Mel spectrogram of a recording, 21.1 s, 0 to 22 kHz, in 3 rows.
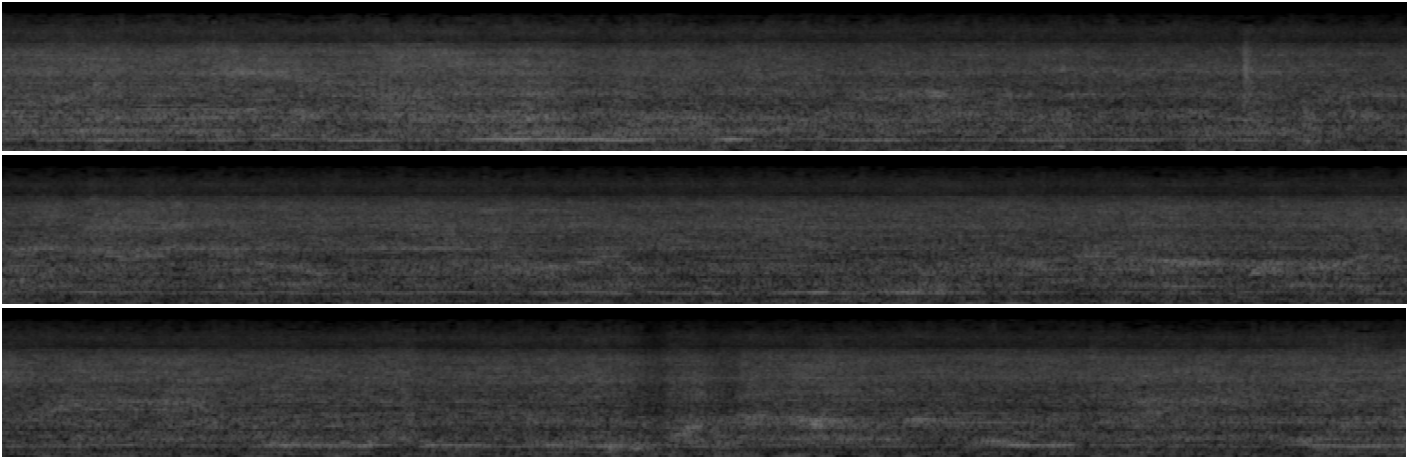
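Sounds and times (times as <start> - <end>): electric toothbrush buzzing: 0.0 - 21.0.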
